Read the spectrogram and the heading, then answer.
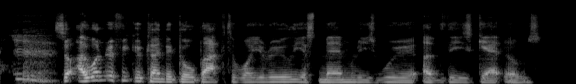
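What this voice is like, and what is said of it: Strong Welsh accent. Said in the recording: “I've got a very strong Welsh accent.”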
